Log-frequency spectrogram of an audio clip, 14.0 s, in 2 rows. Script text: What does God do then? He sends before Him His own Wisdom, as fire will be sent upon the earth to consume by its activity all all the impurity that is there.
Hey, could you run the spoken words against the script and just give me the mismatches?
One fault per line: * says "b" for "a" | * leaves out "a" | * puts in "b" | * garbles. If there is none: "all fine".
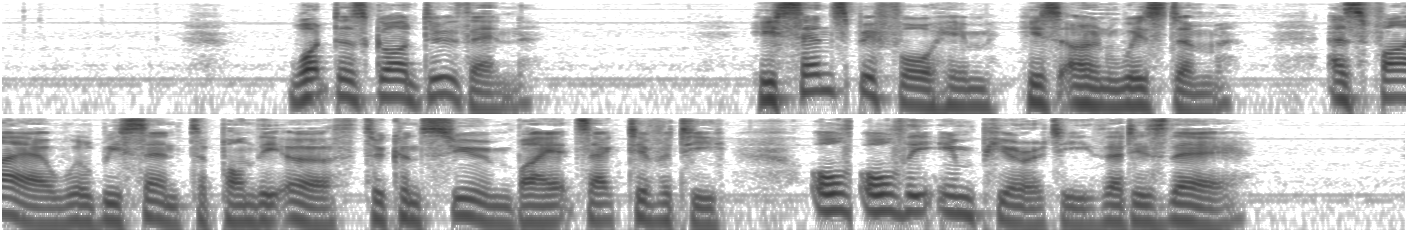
all fine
